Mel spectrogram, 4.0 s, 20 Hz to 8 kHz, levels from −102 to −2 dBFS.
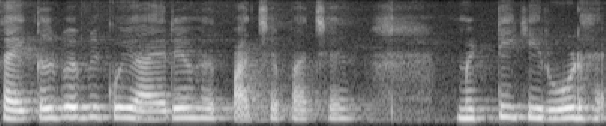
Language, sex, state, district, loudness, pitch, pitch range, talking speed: Rajasthani, female, Rajasthan, Nagaur, -17 LUFS, 225 Hz, 210-235 Hz, 180 wpm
